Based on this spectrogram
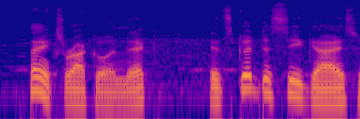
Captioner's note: voiceover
